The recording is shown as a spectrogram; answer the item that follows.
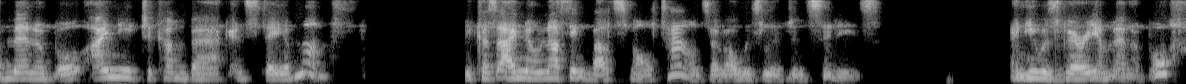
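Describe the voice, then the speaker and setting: A woman talks at a moderate pace with vocal fry and a medium pitch. Her intonation is lively. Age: 80s+. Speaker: mystery novelist. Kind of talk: casual chat. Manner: halting.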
